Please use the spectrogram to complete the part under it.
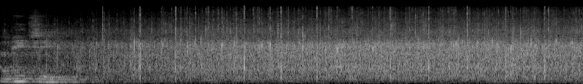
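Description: A large crowd claps in a big echoing hall.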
